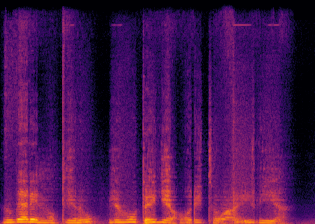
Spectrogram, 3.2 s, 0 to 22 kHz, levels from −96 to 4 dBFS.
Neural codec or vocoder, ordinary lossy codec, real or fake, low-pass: codec, 44.1 kHz, 0.9 kbps, DAC; none; fake; none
